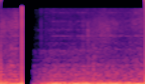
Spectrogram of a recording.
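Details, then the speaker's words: Nissan Terrano on road test after tightening loose dashboard strip near instrument cluster: steady low road rumble only, no buzzing or rattling from dash; previous cluster-area rattle gone, blamed on careless earlier outside workshop work. "अभी कोई आवाज नहीं आ रही है तो इसी वजह से मतलब यह देखिए छोटी छोटी सी लापरवाही जब हो जाती है ना"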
